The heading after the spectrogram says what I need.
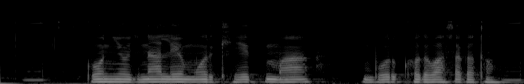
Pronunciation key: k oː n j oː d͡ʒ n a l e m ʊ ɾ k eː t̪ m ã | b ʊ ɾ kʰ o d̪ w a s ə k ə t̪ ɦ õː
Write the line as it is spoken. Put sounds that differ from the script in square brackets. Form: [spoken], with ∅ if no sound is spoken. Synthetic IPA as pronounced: k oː n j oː d͡ʒ n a l e m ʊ ɾ [kʰ] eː t̪ m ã | b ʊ ɾ kʰ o d̪ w a s ə k ə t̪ ɦ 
